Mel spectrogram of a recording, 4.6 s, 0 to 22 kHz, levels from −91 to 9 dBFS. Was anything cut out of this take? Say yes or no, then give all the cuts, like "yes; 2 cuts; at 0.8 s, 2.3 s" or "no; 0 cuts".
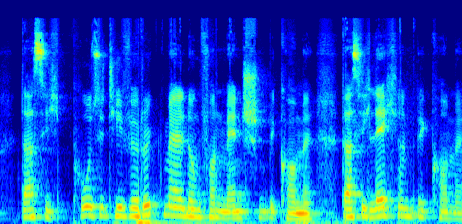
yes; 1 cut; at 3.7 s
